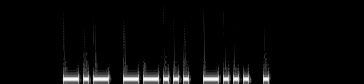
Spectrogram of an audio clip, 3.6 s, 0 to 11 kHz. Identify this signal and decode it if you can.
Morse code, heard as a keyed tone, about 25 wpm, 700 Hz. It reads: K7BE
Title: Speed Racing - USA Call Signs 20wpm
